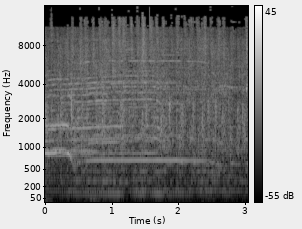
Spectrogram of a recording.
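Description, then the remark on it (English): An audience claps and cheers for Reagan and Watkins steadily for the whole three seconds, a dense, loud wash of applause with a sustained high tone running over the crowd noise. “And keep clapping your hands for Reagan and Watkins, ladies and gentlemen.”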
